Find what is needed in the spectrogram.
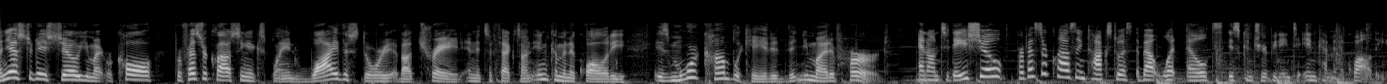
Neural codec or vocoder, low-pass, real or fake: vocoder, 44.1 kHz, 80 mel bands, Vocos; 7.2 kHz; fake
